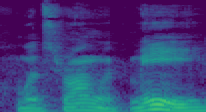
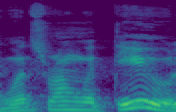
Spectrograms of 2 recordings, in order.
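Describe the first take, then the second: First: Indignant echo, "me" stressed at the end. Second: Indignant comeback, "you" stressed at the end. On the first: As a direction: retort leaning on "me". Throws her question back. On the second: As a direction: retort leaning on "you". Turns the question on her. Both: Retold or imitated.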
